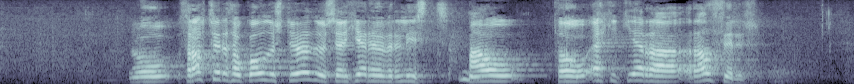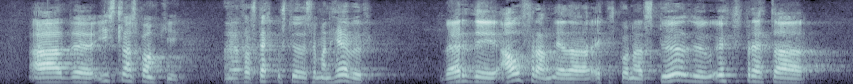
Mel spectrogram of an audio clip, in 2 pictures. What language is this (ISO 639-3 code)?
isl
